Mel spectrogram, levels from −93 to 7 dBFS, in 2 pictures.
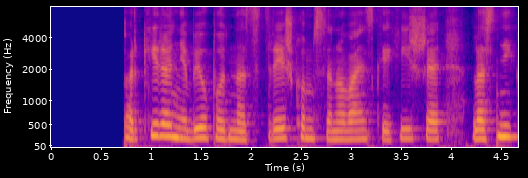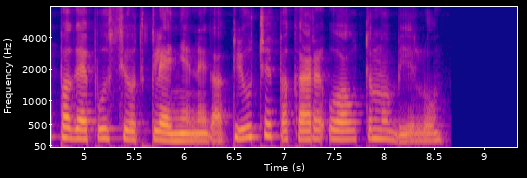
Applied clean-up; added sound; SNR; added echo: none; none; none; none.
